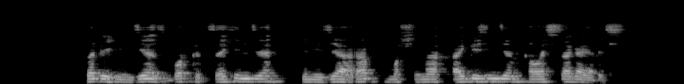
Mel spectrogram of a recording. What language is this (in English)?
Chuvash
